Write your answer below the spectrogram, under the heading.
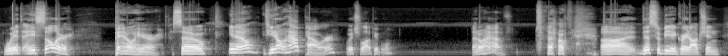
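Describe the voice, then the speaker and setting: A man hosting a casual product walkthrough, talking in an informal, halting and rambling way. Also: fairly high pitch, darkish tone. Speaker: host of a preparedness channel.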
